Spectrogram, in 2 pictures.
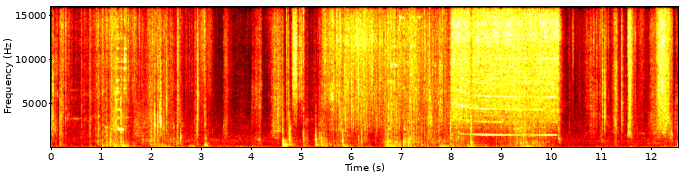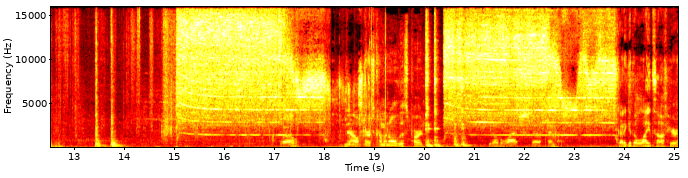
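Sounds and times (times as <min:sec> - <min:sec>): power tool whining: 0:07.8 - 0:10.3, 0:15.0 - 0:18.4, 0:20.4 - 0:23.9.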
